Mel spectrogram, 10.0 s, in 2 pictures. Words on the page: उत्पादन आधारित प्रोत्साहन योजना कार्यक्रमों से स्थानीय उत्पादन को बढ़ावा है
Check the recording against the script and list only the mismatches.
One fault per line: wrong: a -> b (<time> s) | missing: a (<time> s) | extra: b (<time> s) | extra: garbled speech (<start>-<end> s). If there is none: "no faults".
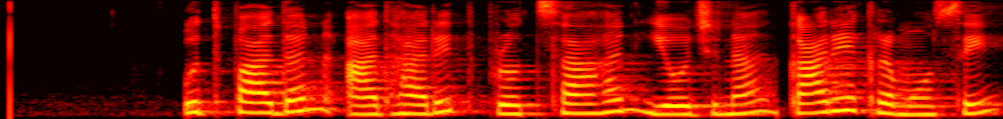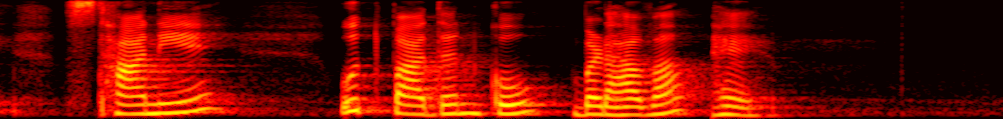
no faults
